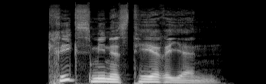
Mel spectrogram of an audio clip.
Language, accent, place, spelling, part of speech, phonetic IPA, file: German, Germany, Berlin, Kriegsministerien, noun, [ˈkʁiːksminɪsˌteːʁiən], De-Kriegsministerien.ogg
- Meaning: plural of Kriegsministerium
